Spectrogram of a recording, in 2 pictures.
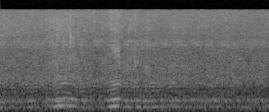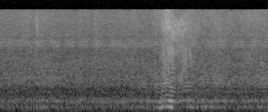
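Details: Natural buzzing from a bee swarm outside its hive: constant droning background with several individual bees zipping past close by, louder buzzes around the first second and again past four seconds.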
